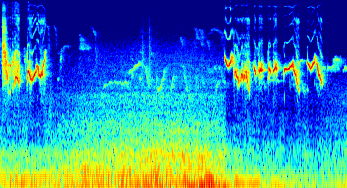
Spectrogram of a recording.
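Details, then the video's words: Orange-headed thrush song to encourage other birds to sing: loud warbled whistles open, soft slurred notes follow, then a lively stretch of quick wavering whistled phrases repeated at a brisk pace. "ANIS MERAH Cor Suara Penggoda Membuat Burung Kenceng Jadi Ngeplong Lanjut Teler"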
